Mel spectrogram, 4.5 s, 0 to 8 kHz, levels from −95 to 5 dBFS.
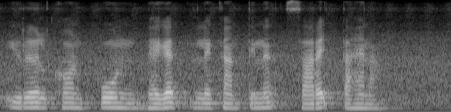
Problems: constant background noise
